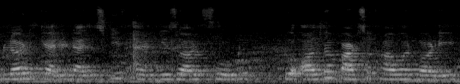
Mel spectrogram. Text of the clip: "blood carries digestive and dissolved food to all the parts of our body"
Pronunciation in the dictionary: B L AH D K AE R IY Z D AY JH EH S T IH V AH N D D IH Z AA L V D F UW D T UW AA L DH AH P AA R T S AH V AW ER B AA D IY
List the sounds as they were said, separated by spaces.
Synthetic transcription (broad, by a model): B L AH D K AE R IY D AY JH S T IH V AH N D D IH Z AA L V F UW D T UW AA L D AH P AA R T S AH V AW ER B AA D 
